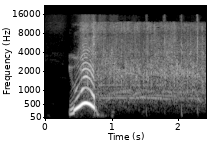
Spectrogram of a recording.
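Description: A short, loud whoop that rises and falls in pitch, then steady faint applause from a sound effect, with a few thin whistle-like tones in it.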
